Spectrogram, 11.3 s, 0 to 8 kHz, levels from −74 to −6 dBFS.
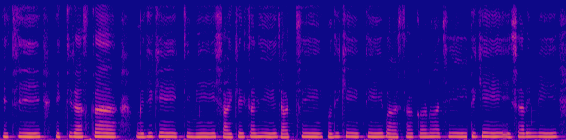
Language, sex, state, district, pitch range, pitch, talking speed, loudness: Bengali, female, West Bengal, Jhargram, 205-210 Hz, 210 Hz, 90 wpm, -35 LUFS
